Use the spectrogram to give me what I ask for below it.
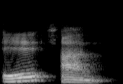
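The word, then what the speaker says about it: ἐάν: Aquí se juntan las dos vocales fuertes, lailon y la alfa. ¿Verdad? Son fuertes, no forman diptongo, entonces las pronuncio separadas. Si el acento está sobre la a, pongo el acento sobre la alfa, ¿verdad? E an. Aquí hay dos sílabas.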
